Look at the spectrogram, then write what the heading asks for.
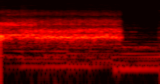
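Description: A single loud, strained scream from the anime Overlord holds for almost a second, then cuts off abruptly, leaving a lower, fainter tone behind.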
